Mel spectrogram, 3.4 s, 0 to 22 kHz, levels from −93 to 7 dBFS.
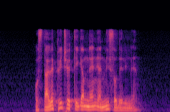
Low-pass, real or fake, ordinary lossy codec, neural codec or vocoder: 7.2 kHz; fake; none; codec, 16 kHz, 2 kbps, FunCodec, trained on Chinese and English, 25 frames a second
